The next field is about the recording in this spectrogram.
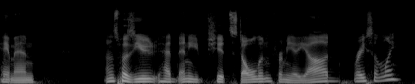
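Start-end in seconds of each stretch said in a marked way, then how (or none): none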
